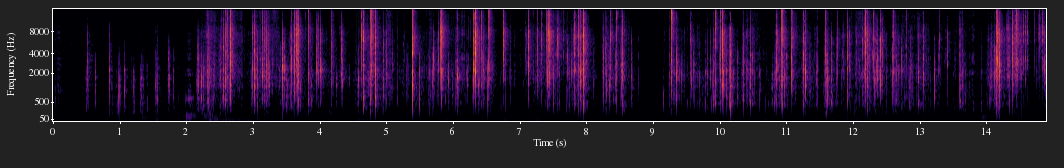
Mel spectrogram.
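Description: Fingertips and short nails press, squeeze and rub a small sealed, printed plastic Kirkland Trail Mix snack bag full of nuts, raisins and candies. A few sparse ticks give way to dense, bright crinkling with sharp crackles, which pauses briefly near the middle and then resumes.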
